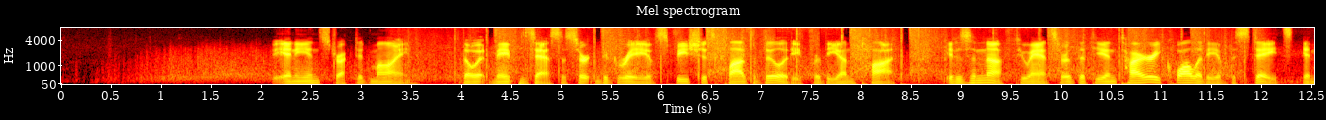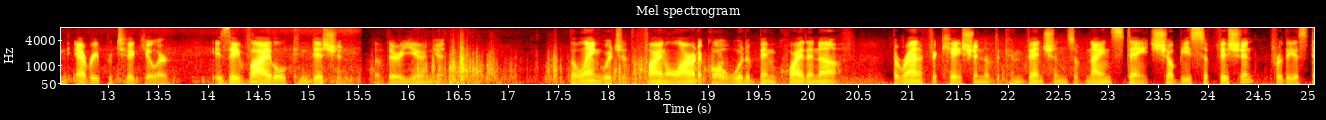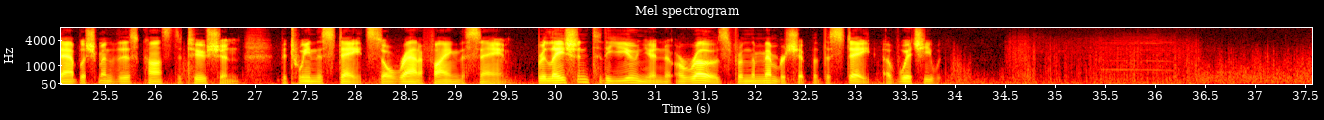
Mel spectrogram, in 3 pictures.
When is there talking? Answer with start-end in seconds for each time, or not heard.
2.1-16.4, 17.6-33.9.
